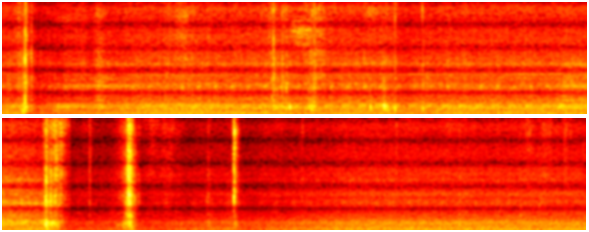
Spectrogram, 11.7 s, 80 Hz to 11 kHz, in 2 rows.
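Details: 6.0 diesel truck pulling away: faint, steady high-pitched whine over road and wind rush; owner doesn't know the cause.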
